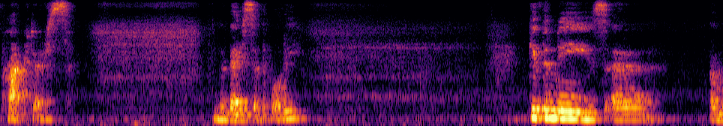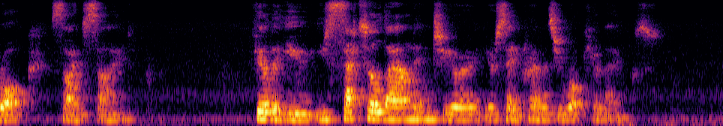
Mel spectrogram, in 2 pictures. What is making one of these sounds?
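A woman speaks calmly and slowly, close by, with pauses.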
